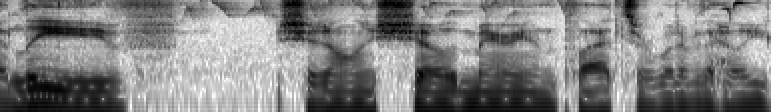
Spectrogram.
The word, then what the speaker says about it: Marienplatz: Like if I leave, it should only show Marienplatz or whatever the hell you call the... How do you pronounce that, James?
